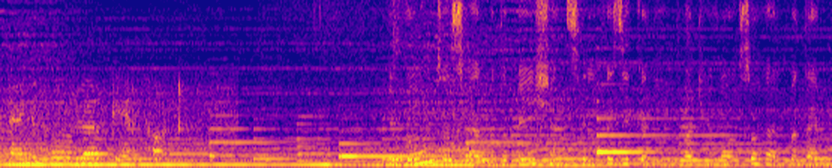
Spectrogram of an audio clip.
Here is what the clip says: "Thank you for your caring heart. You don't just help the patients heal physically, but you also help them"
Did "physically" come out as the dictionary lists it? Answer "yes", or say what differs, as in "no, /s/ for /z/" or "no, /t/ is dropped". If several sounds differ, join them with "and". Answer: yes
